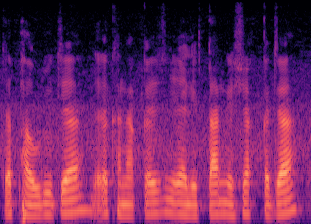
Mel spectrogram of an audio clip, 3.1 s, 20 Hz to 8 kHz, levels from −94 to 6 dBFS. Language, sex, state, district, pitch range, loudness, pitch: Wancho, male, Arunachal Pradesh, Longding, 105-115 Hz, -21 LUFS, 110 Hz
